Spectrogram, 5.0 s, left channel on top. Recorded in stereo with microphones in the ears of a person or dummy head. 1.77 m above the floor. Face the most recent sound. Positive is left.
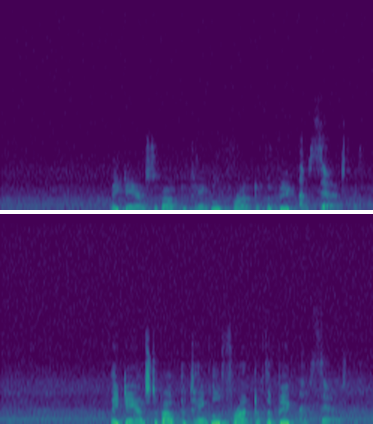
turn(degrees=30)  # may be behind; listen again after turning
